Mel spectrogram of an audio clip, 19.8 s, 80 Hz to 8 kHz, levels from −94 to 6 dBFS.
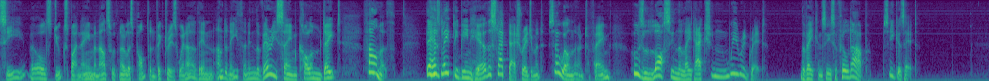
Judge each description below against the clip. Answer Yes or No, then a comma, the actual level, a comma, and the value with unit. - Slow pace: No, average, 160 wpm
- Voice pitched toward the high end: No, medium, 155 Hz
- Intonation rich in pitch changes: Yes, wide, 8.9 semitones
